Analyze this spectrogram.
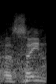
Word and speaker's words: Sean: Okay, now we've got Sean Watson, Sean Watson rather. That's the way he likes his name pronounced, S-E-A-N.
